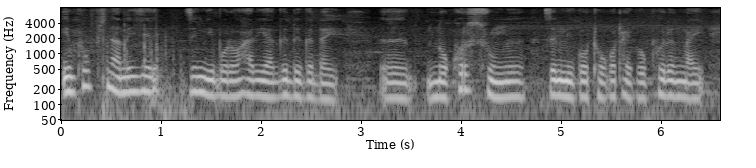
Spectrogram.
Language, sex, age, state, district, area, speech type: Bodo, female, 45-60, Assam, Udalguri, urban, spontaneous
